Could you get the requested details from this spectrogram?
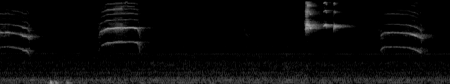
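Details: Mountain leaf warbler song used to tutor competition birds, tembakan kasar rapat style: a few curved, ringing harmonic notes and one shrill stuttered high whistle, separated by short pauses, with a soft low background hum.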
